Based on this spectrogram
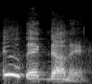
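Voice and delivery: loud, laughing "You big dummy"; laughing mock Fred Sanford; Sanford and Son quote. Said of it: "as they say from Sanford and Son".

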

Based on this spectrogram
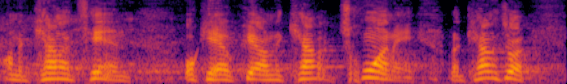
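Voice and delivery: soft, low, private self-talk; inner voice. Retold or imitated. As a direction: mutter to yourself under your breath. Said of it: "when you go in your mind, you go".

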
